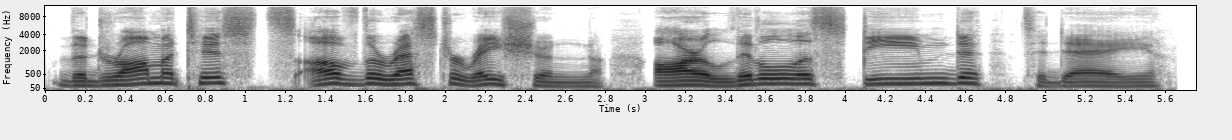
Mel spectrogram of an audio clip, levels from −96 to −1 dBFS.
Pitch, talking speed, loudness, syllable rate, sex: 140 Hz, 105 wpm, -19 LUFS, 3.7 syllables/s, male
